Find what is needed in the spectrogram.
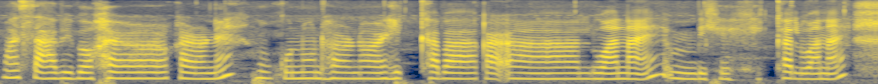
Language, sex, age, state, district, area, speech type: Assamese, female, 18-30, Assam, Sivasagar, rural, spontaneous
